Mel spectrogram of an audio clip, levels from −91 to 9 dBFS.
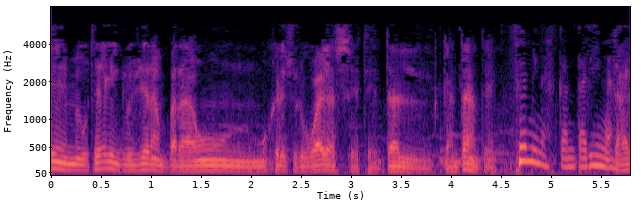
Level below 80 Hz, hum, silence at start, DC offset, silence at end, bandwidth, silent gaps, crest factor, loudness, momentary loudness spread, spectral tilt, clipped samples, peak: -44 dBFS; none; 0 s; under 0.1%; 0 s; 6 kHz; none; 18 dB; -27 LUFS; 8 LU; -10 dB/octave; under 0.1%; -8 dBFS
